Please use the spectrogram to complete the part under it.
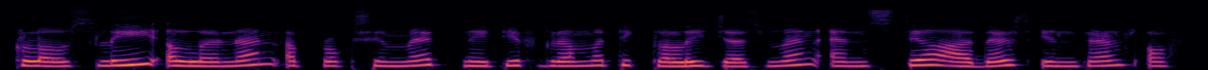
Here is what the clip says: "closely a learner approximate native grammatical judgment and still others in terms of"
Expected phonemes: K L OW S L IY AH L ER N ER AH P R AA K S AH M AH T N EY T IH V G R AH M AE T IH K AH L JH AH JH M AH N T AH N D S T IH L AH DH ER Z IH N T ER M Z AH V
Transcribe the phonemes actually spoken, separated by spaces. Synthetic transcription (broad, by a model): K L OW S L IY AH L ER N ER AH P R AA K S AH M AH T N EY T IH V G R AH M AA T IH K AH L JH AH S M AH N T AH N S T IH L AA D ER S IH N T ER M S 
